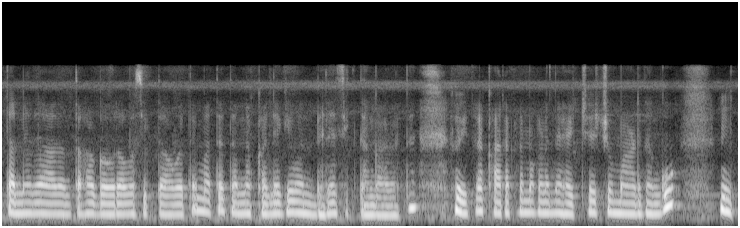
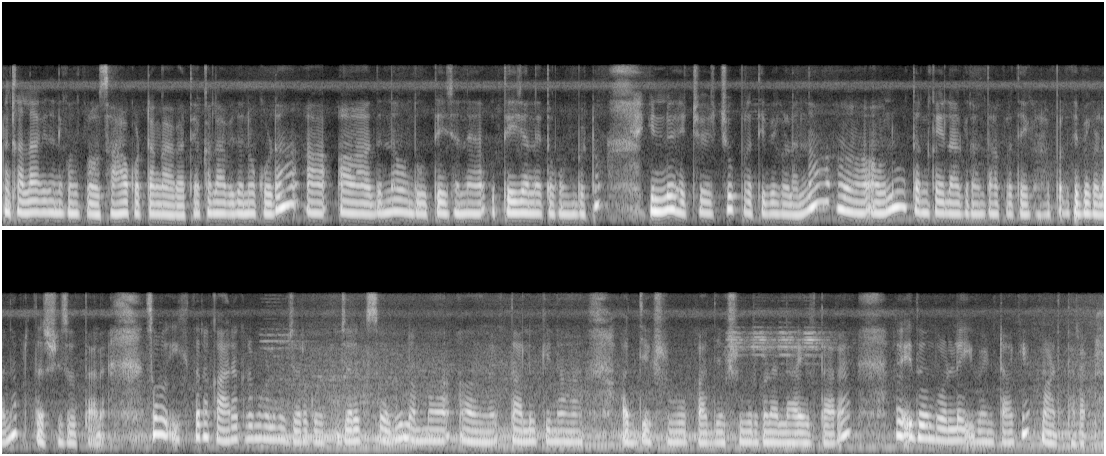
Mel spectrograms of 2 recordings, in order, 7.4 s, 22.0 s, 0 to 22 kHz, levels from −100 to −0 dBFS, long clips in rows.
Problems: background sounds at intervals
